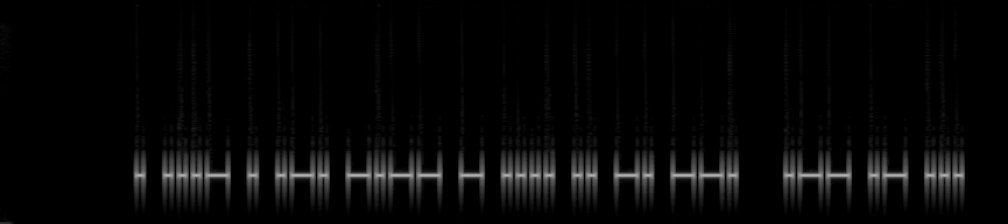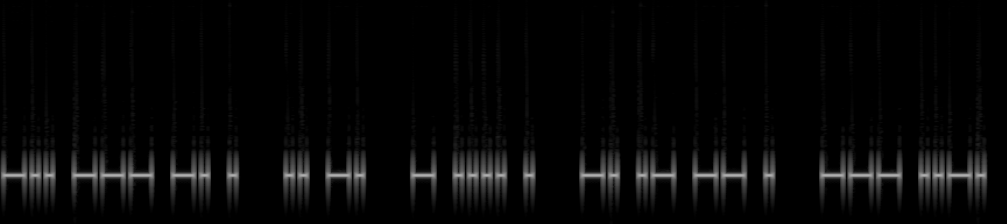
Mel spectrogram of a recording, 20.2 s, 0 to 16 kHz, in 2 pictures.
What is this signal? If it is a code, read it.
Morse code, heard as a keyed tone, about 17 wpm, 700 Hz. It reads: EVERYTHING WAS DONE IN THE NAME OF
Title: Sentences from Top 1600 Words 17wpm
